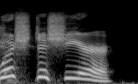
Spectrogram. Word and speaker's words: Worcestershire: Do you, how do you say? – Worcestershire. – Worcestershire? Worcestershire. It's Worcestershire.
